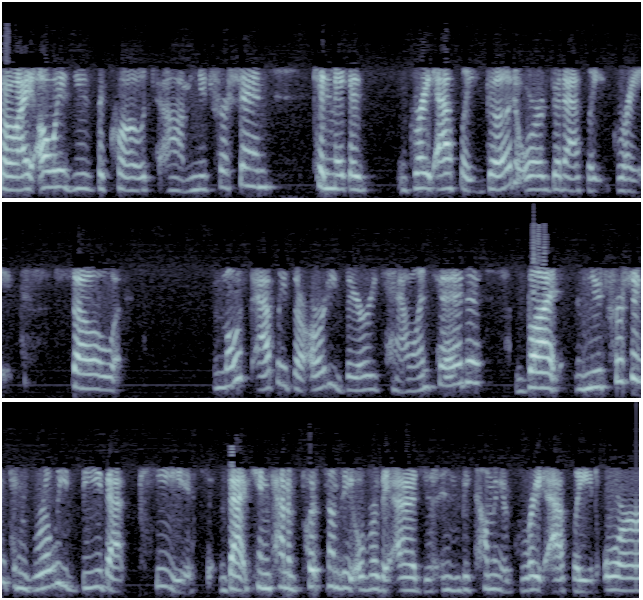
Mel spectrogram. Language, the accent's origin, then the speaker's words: English; Bloomington, Minnesota, United States; moved away as an adult; now in Sioux Falls, United States; I really grew up in Bloomington, Minnesota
